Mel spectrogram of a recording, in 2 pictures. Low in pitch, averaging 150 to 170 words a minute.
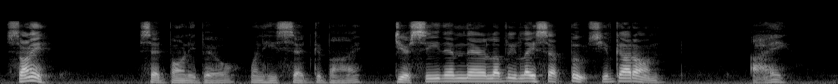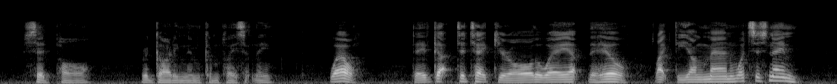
Yes: low, 105 Hz; average, 160 wpm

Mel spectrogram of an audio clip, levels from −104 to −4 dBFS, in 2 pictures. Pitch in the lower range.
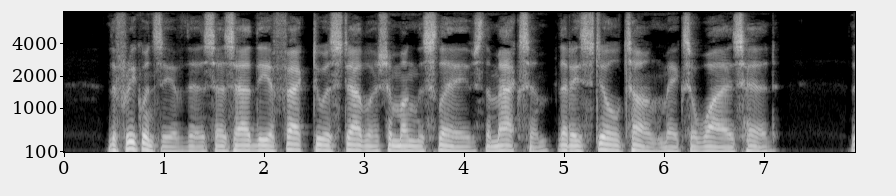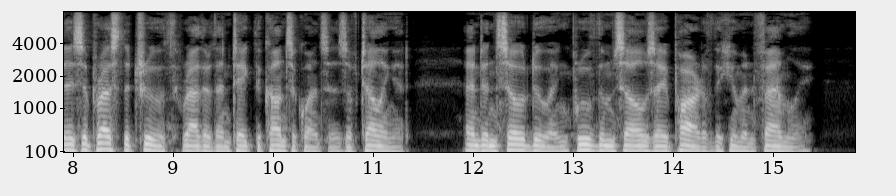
Yes: low, 105 Hz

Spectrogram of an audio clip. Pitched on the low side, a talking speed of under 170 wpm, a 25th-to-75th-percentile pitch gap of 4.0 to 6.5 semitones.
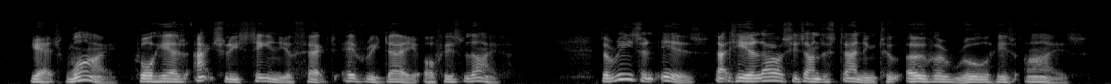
Yes: low, 125 Hz; average, 140 wpm; average, 4.3 semitones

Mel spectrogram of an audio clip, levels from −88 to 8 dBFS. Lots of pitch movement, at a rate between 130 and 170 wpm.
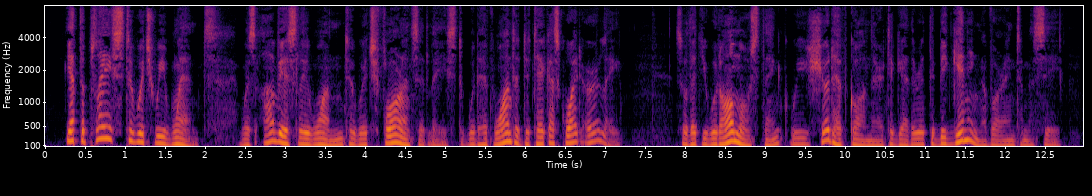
No: wide, 5.8 semitones; average, 190 wpm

